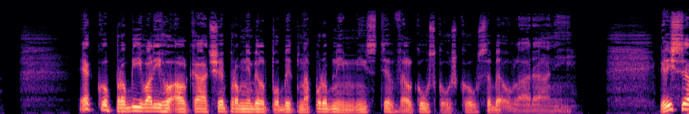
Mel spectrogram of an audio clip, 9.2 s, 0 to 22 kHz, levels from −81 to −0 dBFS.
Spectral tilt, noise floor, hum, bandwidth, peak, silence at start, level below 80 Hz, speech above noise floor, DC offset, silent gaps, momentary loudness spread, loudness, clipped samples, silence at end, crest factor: -6 dB/octave; -50 dBFS; none; 15 kHz; 0 dBFS; 1.05 s; -44 dBFS; 34 dB; under 0.1%; 7.94-7.99 s; 17 LU; -17 LUFS; under 0.1%; 0 s; 16 dB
